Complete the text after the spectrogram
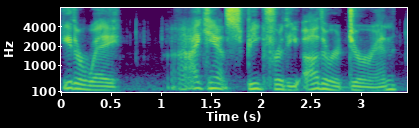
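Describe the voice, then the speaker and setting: A young man voicing a gentle, earnest dragon boy for a video game, polite and slightly hesitant. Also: fairly high pitch, expressive, a little slow. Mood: earnest, reflective. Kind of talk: video game character voice lines.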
